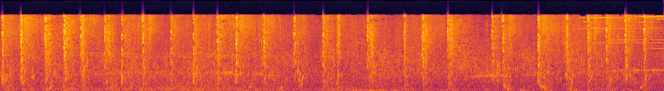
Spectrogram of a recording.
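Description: A small ball bounces again and again with sharp taps.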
